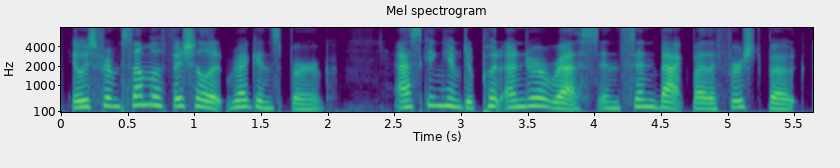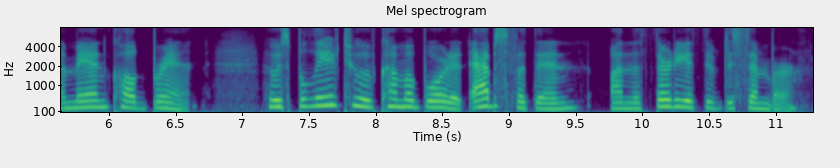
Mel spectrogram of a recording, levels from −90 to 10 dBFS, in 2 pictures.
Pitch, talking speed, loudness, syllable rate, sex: 225 Hz, 200 wpm, -18 LUFS, 5.5 syllables/s, female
